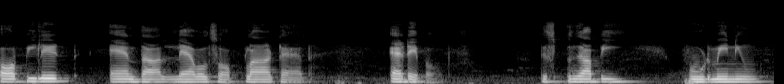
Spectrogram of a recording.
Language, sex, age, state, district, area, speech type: Punjabi, male, 30-45, Punjab, Ludhiana, rural, spontaneous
